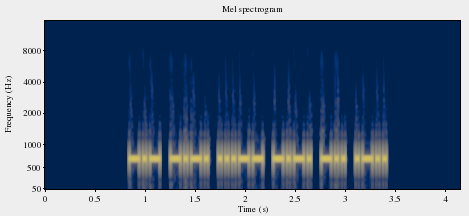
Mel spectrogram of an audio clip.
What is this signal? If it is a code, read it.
Morse code, heard as a keyed tone, about 34 wpm, 700 Hz. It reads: KC3CDL
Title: USA Call Signs - 6 Characters - 35wpm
